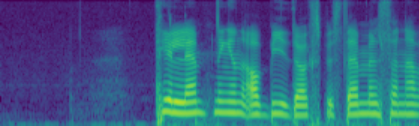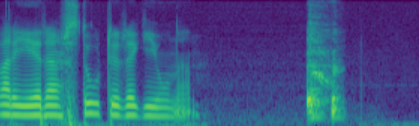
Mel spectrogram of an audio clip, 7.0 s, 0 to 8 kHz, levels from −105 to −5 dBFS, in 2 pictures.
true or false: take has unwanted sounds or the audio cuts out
true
